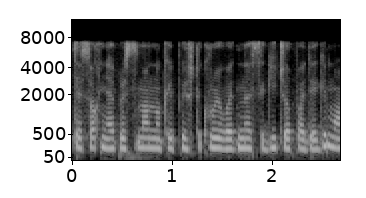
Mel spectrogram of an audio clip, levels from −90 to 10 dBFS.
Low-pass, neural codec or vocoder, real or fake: 7.2 kHz; none; real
